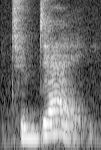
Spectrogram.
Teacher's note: iambic, where the stress is on the last syllable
